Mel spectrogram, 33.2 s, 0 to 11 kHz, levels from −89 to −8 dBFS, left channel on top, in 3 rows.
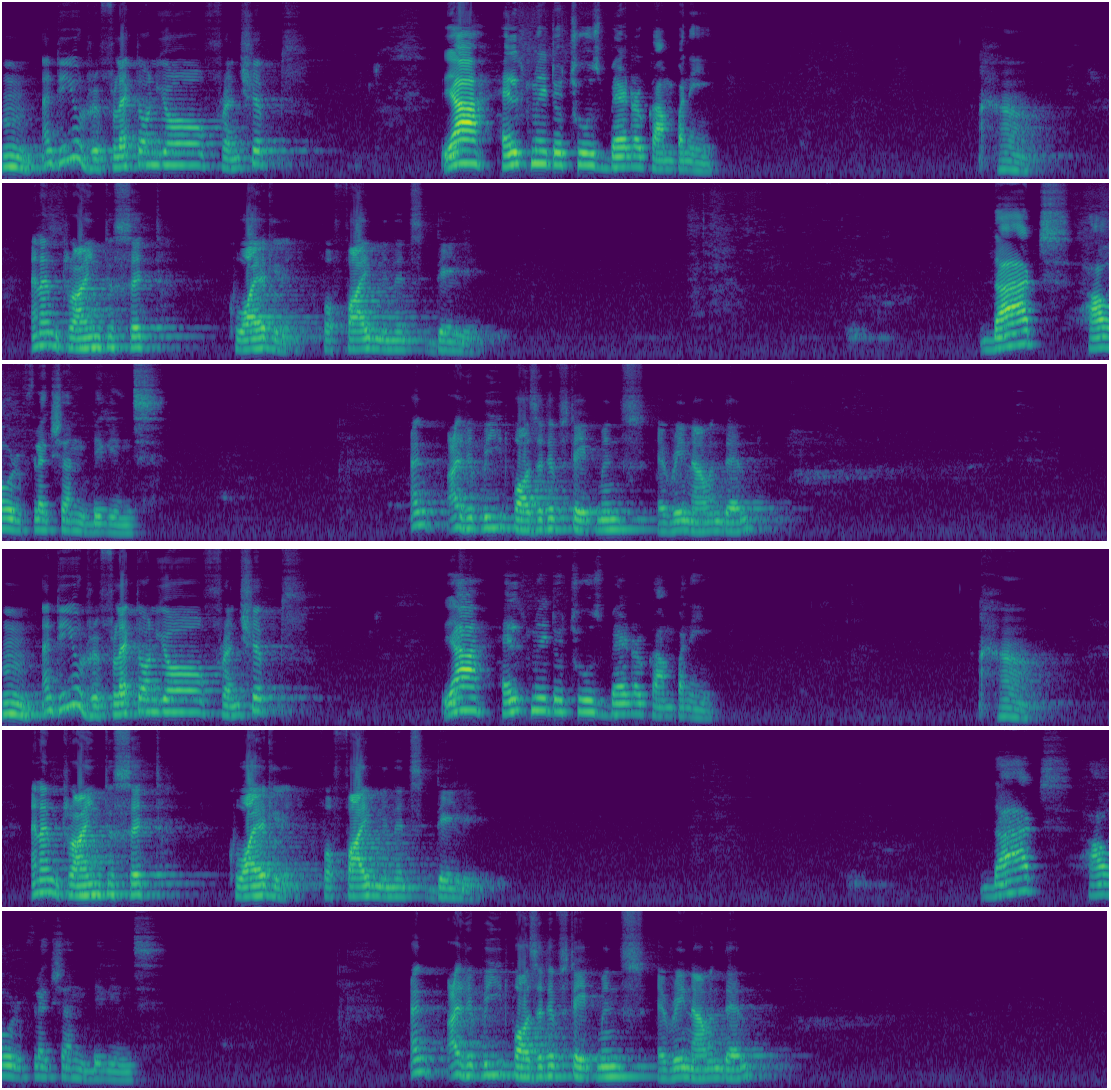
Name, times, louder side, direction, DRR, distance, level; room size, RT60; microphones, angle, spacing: voice 1, 0.0-3.1 9.8-10.5 11.4-13.0 13.4-15.9 26.2-30.0, right 1 dB, 15° right, 0.5 m, -35 dB
voice 2, 4.4-7.1 20.9-23.7, left 5 dB, 55° left, 0.6 m, -31 dB
4.3 x 3.5 x 2.4 m
head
